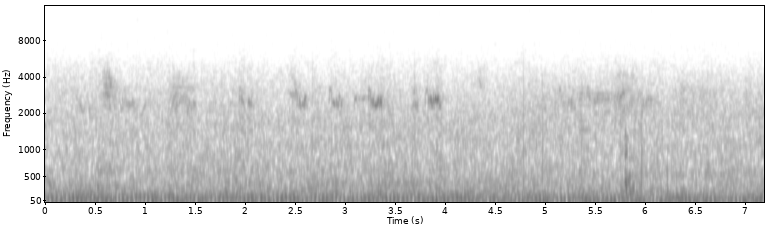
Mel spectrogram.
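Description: Scattered high bird chirps, thickest in the first few seconds and again near the end, over a steady low hum from the old film soundtrack.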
